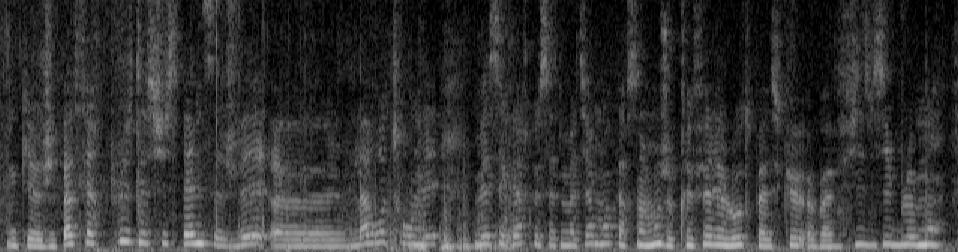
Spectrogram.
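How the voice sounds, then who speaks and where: A woman's voice: on the high side, normal speed, hardly any pauses, noisy background. Chatty young woman unboxing at home. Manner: chatty, lots of fillers and self-corrections. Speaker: crafts vlogger. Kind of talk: casual unboxing chat. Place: at home near a window. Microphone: phone camera.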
